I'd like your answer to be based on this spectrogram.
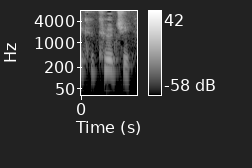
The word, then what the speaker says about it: Kikuchi: You say Kikuchi? – Yeah, you say okay. You say Kikuchi.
